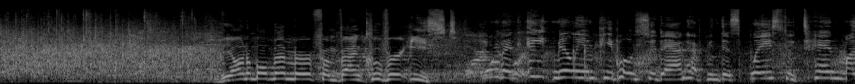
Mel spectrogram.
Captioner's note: some Applause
